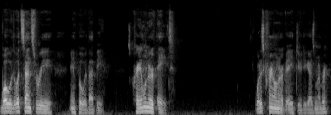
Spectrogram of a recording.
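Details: Adult male lecturer; normal speech.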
